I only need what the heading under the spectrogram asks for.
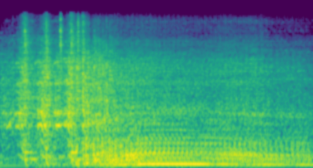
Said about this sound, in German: Was aber, wenn die hubraumstarken Harley V-Motoren eines Tages nicht mehr so klingen,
